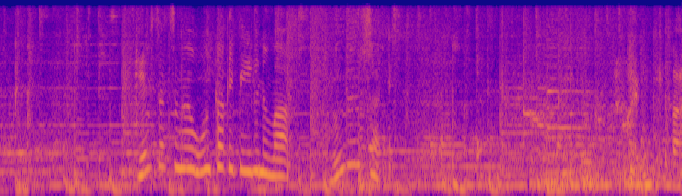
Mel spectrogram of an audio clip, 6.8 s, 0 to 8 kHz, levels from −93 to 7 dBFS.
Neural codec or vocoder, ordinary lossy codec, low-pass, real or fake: codec, 16 kHz, 2 kbps, X-Codec, HuBERT features, trained on balanced general audio; none; 7.2 kHz; fake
